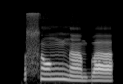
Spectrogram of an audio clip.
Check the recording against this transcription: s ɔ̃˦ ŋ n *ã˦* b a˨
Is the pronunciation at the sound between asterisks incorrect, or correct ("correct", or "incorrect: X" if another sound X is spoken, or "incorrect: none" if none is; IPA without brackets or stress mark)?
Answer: incorrect: ã˨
